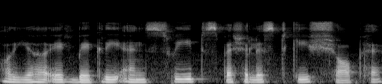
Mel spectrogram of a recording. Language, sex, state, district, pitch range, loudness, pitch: Hindi, male, Chandigarh, Chandigarh, 110-115 Hz, -18 LUFS, 110 Hz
